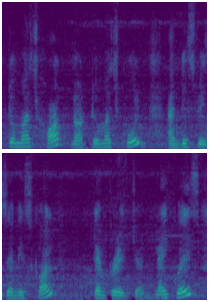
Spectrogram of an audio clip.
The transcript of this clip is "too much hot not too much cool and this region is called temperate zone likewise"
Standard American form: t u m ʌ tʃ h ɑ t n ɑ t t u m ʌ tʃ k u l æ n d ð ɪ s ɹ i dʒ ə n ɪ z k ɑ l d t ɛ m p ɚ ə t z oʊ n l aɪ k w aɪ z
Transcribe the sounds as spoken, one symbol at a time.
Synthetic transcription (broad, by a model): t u m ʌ tʃ h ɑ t n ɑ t t u m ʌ tʃ k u l æ n d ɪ s ɹ i z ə n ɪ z k ɑ l d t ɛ m p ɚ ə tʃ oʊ n l aɪ k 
